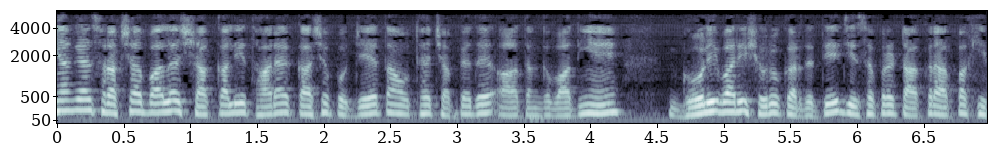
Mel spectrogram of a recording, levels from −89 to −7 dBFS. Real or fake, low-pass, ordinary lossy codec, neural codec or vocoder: real; 5.4 kHz; none; none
